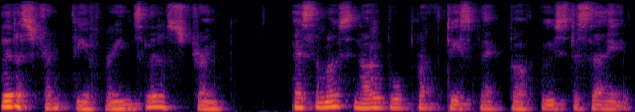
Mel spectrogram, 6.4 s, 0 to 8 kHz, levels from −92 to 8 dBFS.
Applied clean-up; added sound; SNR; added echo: neural mask model DeepFilterNet 3.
